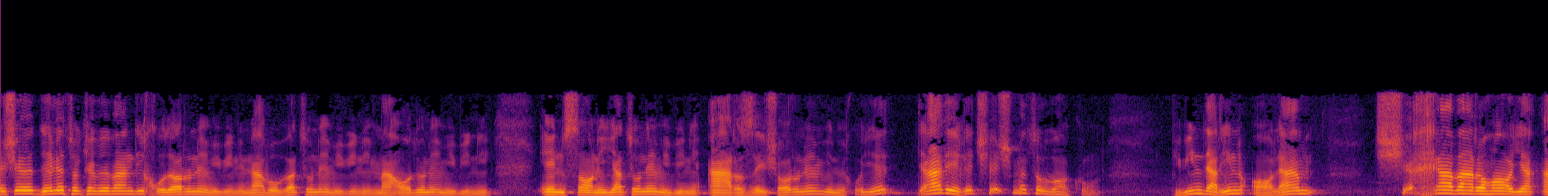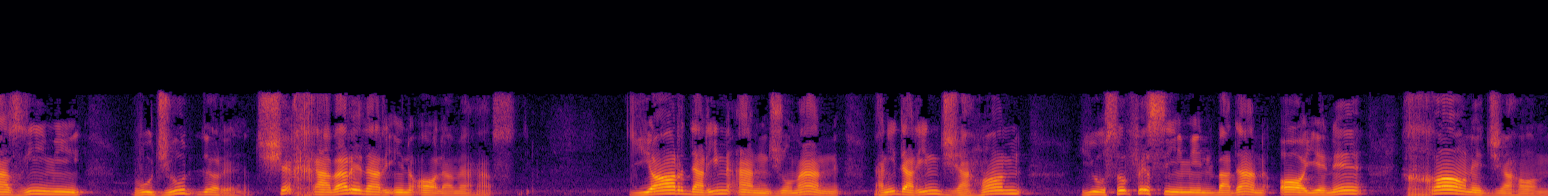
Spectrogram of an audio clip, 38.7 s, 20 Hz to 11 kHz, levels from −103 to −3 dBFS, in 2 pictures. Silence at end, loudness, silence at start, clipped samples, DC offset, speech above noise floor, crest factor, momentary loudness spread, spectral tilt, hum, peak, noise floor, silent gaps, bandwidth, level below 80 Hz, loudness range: 0 s; -30 LUFS; 0 s; under 0.1%; under 0.1%; 38 dB; 20 dB; 13 LU; -8 dB/octave; none; -10 dBFS; -68 dBFS; none; 6.2 kHz; -68 dBFS; 5 LU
